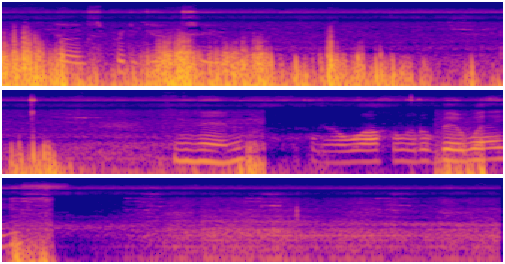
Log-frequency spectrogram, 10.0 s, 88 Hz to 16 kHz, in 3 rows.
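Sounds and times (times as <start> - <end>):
low rumbling on microphone: 0.0 - 7.2.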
